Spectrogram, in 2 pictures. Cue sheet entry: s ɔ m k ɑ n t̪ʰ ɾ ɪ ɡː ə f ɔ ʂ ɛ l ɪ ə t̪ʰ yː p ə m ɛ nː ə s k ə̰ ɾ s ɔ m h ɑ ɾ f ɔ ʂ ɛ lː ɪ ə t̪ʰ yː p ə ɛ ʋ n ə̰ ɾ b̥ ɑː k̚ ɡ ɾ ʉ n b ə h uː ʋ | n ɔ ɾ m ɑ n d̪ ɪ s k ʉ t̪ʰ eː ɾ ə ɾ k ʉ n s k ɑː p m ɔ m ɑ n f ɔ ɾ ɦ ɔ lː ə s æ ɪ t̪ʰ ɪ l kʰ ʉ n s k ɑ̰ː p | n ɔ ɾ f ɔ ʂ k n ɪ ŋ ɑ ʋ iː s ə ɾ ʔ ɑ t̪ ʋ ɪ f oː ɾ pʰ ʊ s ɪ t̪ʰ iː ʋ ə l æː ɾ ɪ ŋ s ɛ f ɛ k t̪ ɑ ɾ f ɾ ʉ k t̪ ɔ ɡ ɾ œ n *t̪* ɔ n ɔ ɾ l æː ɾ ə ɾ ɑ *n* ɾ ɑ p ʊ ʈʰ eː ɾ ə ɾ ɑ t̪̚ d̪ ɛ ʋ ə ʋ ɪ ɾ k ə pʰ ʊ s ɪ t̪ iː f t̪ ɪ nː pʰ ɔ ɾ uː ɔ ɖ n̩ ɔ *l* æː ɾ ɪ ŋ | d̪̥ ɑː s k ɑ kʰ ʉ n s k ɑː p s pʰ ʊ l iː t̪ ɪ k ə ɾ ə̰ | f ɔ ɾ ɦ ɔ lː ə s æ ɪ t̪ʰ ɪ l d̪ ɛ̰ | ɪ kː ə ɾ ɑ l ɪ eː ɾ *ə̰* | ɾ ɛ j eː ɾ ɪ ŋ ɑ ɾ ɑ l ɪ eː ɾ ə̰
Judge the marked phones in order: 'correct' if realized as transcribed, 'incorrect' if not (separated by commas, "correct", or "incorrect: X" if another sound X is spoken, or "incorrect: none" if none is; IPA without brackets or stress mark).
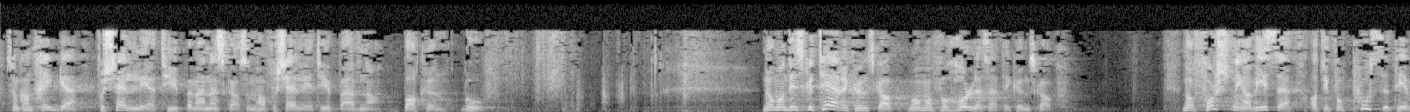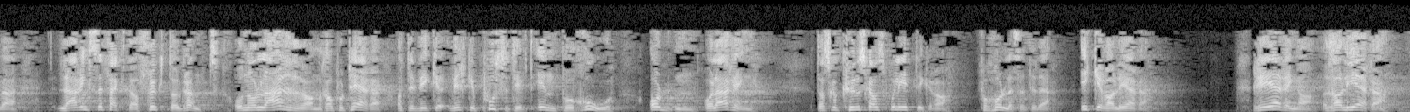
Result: correct, correct, correct, correct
